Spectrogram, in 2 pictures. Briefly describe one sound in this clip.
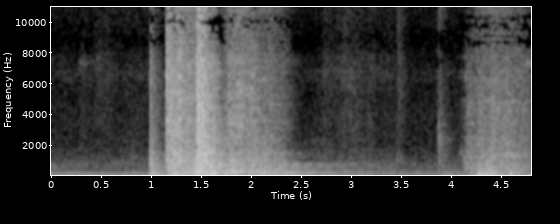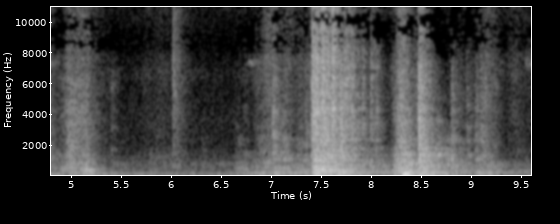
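A metal pan scrapes and clanks onto an oven rack.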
